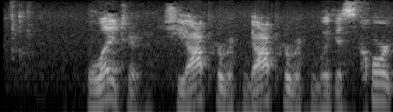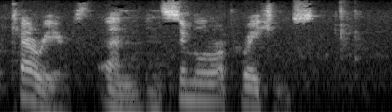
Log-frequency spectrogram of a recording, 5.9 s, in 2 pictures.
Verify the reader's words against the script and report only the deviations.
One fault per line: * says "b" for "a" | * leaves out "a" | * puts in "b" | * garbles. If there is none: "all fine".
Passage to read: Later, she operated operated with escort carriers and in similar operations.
all fine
